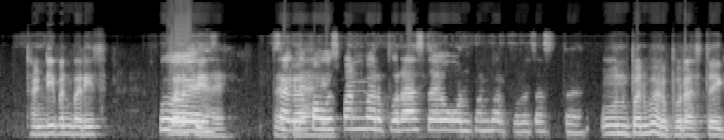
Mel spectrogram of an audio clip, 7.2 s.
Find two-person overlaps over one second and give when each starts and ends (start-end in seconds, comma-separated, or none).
none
